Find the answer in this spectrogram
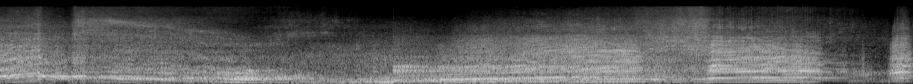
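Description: Car engines revving hard as they accelerate away. The pitch falls in the first few seconds, then a long rising pull begins about four seconds in and cuts off sharply near the end.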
